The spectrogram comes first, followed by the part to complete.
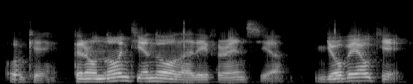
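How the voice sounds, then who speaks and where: A man practicing Spanish as a learner, reading in a slow, careful, deliberate way. His voice sits mid-range, and the audio comes through slightly dull over a video call. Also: medium pitch, sharp tone. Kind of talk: reading aloud and asking questions in a lesson.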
